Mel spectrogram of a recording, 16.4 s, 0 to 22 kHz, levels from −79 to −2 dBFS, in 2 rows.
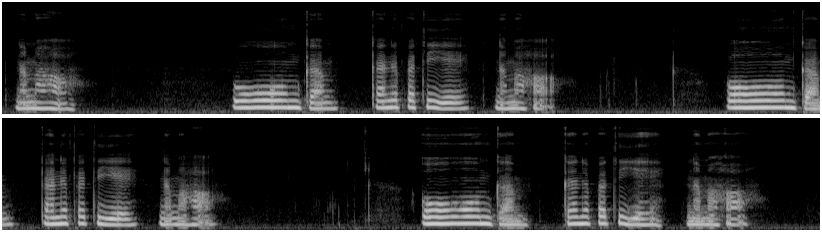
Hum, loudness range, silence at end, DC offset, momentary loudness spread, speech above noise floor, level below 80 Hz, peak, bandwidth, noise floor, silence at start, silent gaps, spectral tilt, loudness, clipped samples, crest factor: none; 5 LU; 0.7 s; under 0.1%; 13 LU; 37 dB; -60 dBFS; -8 dBFS; 15.5 kHz; -60 dBFS; 0.15 s; none; -8 dB/octave; -24 LUFS; under 0.1%; 18 dB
